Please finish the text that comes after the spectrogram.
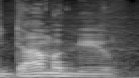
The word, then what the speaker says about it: Domergue: I definitely wrote the last name wrong, but it's Daisy Domingray. It's Daisy Domergue.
